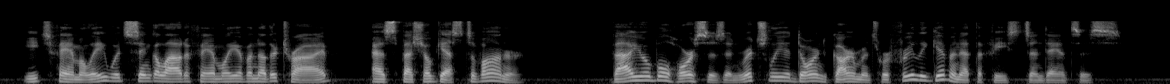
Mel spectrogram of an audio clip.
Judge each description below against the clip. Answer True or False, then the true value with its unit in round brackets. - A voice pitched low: True (130 Hz)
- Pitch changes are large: True (6.3 semitones)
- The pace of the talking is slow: False (150 wpm)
